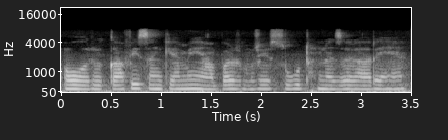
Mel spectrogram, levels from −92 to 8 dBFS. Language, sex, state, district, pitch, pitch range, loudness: Hindi, female, Chandigarh, Chandigarh, 195 Hz, 185-195 Hz, -17 LUFS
